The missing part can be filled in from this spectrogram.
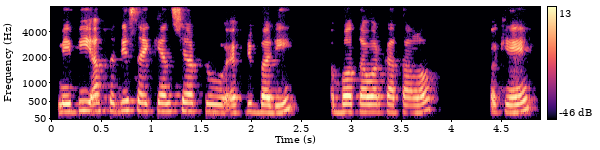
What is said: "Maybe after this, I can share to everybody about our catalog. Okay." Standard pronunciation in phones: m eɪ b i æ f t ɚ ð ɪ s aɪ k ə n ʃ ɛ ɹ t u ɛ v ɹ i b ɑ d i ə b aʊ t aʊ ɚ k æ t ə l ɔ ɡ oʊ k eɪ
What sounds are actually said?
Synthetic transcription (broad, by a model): m eɪ b i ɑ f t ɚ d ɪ s aɪ k ə n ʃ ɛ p t u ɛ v ɹ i b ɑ d i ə b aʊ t aʊ ɚ k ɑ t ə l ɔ oʊ k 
